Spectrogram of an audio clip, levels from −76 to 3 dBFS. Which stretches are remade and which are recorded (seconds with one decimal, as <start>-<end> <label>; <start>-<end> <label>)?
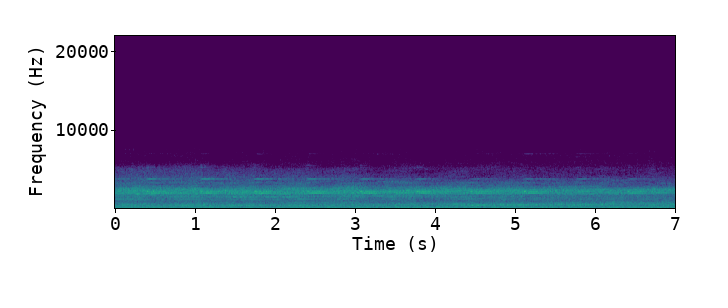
0.0-1.4 recorded; 1.4-2.0 remade; 2.0-7.0 recorded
